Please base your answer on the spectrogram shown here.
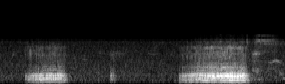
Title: Fudge the Labrador snoring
